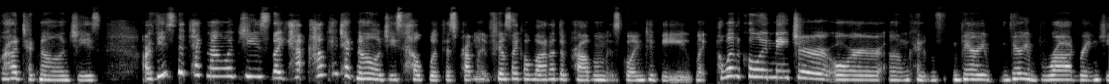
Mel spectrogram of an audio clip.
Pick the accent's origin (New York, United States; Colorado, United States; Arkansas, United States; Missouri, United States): Colorado, United States; Denver; I'm from Denver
